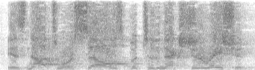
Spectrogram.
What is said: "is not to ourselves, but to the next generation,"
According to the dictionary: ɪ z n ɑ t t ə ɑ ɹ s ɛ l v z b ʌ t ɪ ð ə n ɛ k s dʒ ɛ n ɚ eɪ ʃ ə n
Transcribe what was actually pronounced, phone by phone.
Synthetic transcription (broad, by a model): ɪ z n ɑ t t ə ɑ ɹ s ɛ l v z b ʌ t ɪ ð ə n ɛ k s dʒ ɛ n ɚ eɪ ʃ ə n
